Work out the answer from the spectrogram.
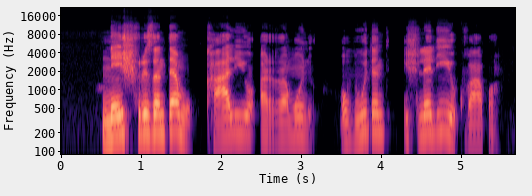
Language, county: Lithuanian, Vilnius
